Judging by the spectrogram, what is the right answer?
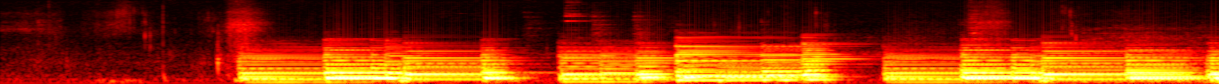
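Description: Steinway grand piano playing the introduction to a song: after about a second of hush, a series of struck chords that ring on between strikes.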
